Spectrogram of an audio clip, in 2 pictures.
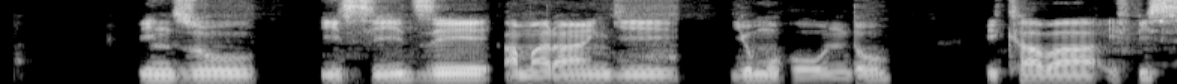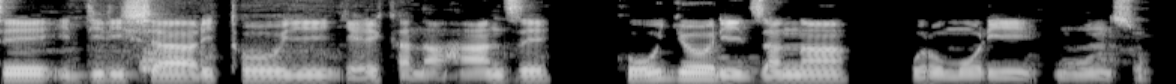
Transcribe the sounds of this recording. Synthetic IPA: inzu | jisize̞a̰maɾaːŋɡi | jumuhoːndo̞ | ikʰaβaifise̞idiɾiʃaɾitʰoːjije̞ːɾe̞kʰanahaːnze̞ | kʰuβuɾɟo̞ɾizana | uɾumuɾimuːnzu

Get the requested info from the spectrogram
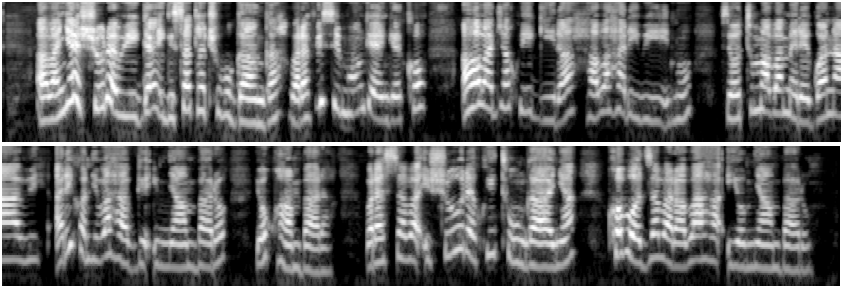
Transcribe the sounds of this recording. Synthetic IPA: aβaɲe̞ːʃuɾe̞βiːɡaiɡisatat͡ʃuβuɡaːŋɡaβaɾafisim̥huːŋɡe̞ːŋɡe̞kʰo̞ | aho̞βad͡ʒakwiːɡiɾahaβaɦaɾiβiːn̥hu | v̥jo̞ːtumaβame̞ɾe̞ɡwanaːβiaɾiko̞n̥hiβaɦabɡe̞ʔimɲaːmbaɾo̞ | jo̞kwaːmbaɾa | βaɾasaβaʔiʃuːɾe̞kwiːtʰuːŋɡaːɲakʰo̞βo̞zaβaɾaβaɦaʔijo̞mɲaːmbaɾo̞

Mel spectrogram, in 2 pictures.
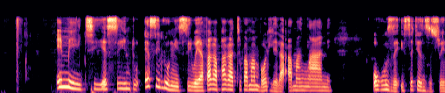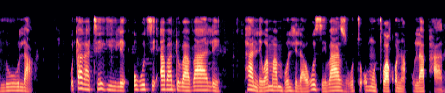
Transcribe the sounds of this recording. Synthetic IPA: imitʰijesintʼuesiluŋisiwɛjafaɣapʰaɣatʰiɣwamambʱɔɮɛla̰ʔamaŋ͡ǀanɛ | uɣuzɛʔisɛt͡ʃʼend͡zʱiswɛluːla̰ | ɣuǃaɣatʰeɣilɛuɣutʰiʔaβantʼuβaβalɛ | pʰand͡ɮʱɛɣwamambʱɔɮɛla̰uɣuzɛβazuɣutʰiʔumutʰuwakʰɔna̰ulapʰa̰ːna

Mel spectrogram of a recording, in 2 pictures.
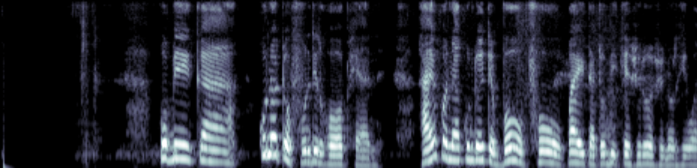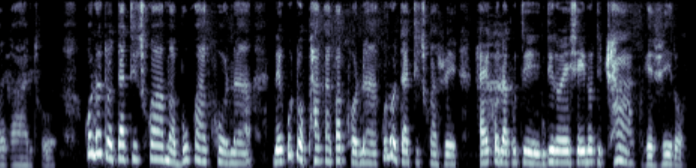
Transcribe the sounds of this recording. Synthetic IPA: kuɓika | kuno̞to̞fundirwaopʰeani | ɦaiko̞nakundo̞iteb͡vo̞b͡vokwaitato̞ɓike̞ʐiɾo̞ʐino̞rwiwaŋɡaːntʰukuno̞to̞tatit͡ʃwamabʱukuakʰo̞nane̞kuto̞pʰakakwakʰo̞nakuno̞tatit͡ʃwaʐe̞ɦaiko̞nakutindiɾo̞je̞ʃe̞ino̞tit͡ʂaŋɡe̞ʐiːɾo̞

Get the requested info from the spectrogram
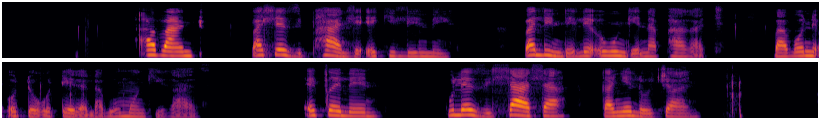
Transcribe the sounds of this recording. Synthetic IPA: a̰βantʼu | βaɬezipʰand͡ɮʱɛʔek̬ʰʼiliniɣa | βalindʱɛlɛʔuɣuŋɛnapʰaɣa̰tʰi̥ | βaβɔnɛ̰ʔɔd̥ʱɔɣɔ̰tʼɛla̰la̰βɔmoŋḭɣa̰ːzi | ɛǀɛleːni | ɣuleziɬaɬa | ɣaɲɛlɔt͡ʃʼaːni

